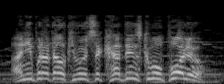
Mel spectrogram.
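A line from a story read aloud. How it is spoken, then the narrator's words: Shout. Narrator (Russian): крикнул мне Эраст Петрович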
